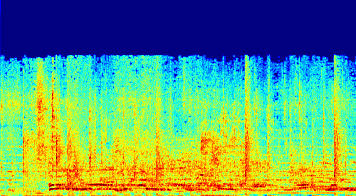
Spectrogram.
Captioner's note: crowd cheers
